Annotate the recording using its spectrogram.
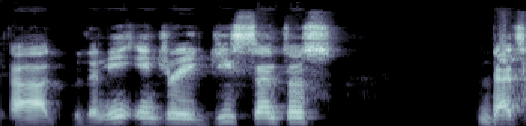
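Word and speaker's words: Giannis: Gizentos, that's how it's pronounced, by the way.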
